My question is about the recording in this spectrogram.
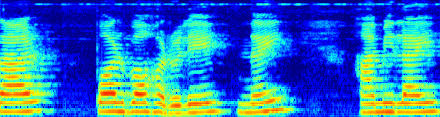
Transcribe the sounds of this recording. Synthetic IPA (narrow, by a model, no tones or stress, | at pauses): ar | pʌrbʌɦʌɾulenʌj | hamilaj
